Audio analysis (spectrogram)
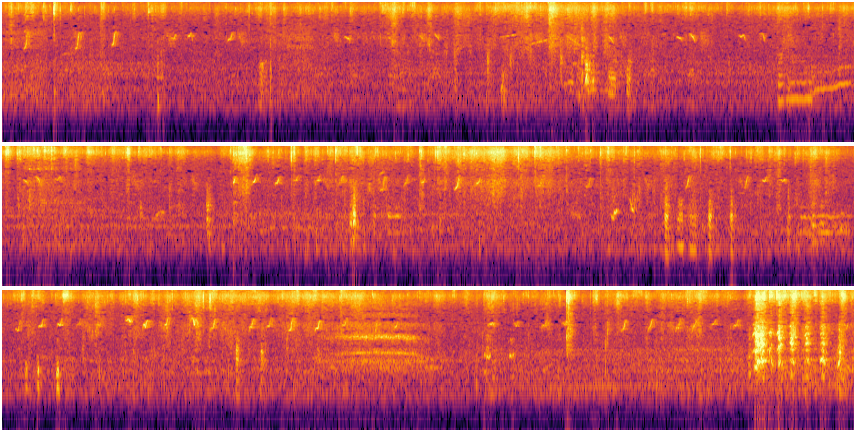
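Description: Hens clucking softly around a small orphaned chick, with occasional wing flaps and scattered pecking at a scrap of zucchini, faint and steady outdoors in a rural yard.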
